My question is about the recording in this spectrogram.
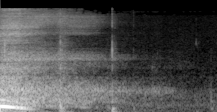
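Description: A woman's deep, audible sighing exhale as she holds a yoga stretch. It starts with a voiced tone that falls in pitch and trails off as breath over about a second and a half.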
